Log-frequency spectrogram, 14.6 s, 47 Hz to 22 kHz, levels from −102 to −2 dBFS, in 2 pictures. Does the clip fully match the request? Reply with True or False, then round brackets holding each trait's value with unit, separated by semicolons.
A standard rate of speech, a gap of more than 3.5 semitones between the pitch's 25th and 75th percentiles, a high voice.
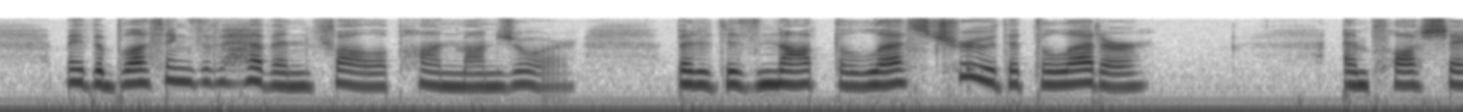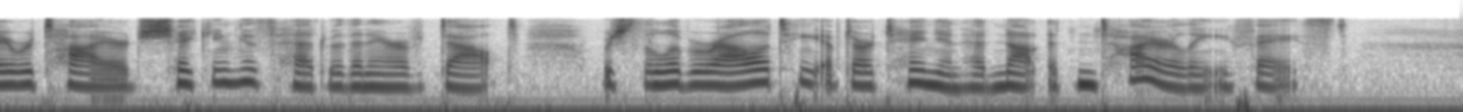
False (155 wpm; 2.6 semitones; 215 Hz)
